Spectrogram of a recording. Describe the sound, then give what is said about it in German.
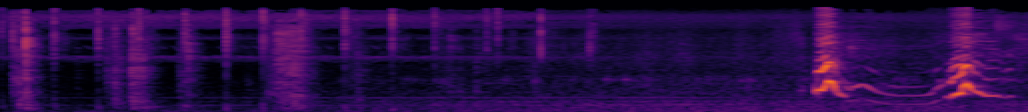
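A dog gives two short, high whimpering yelps near the end, rising and falling in pitch, following a few faint clicks and taps in otherwise quiet surroundings. “Und jetzt auch noch der Köter.”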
